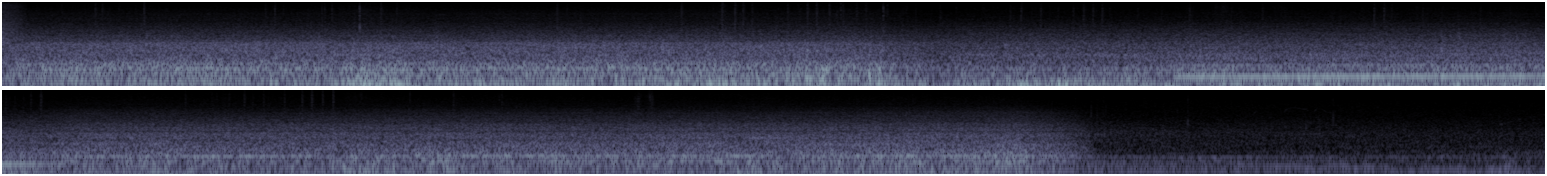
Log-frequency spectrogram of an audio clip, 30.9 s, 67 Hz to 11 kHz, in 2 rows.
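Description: Toyota 4Runner driving on a highway, heard from inside the cabin: a steady drone of engine and tyre noise with a low hum. About four seconds before the end the higher part of the noise drops away, leaving only a low rumble.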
